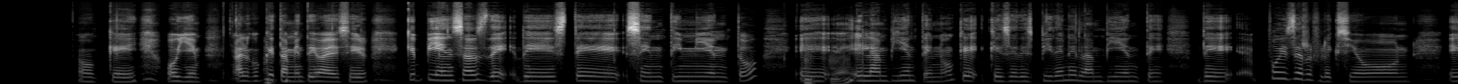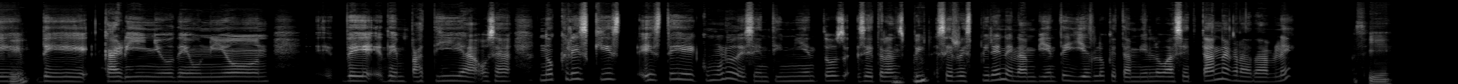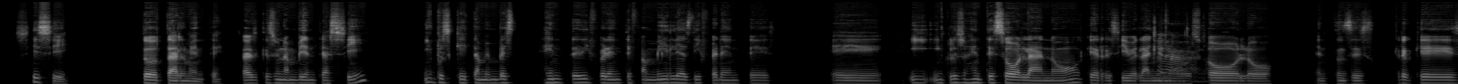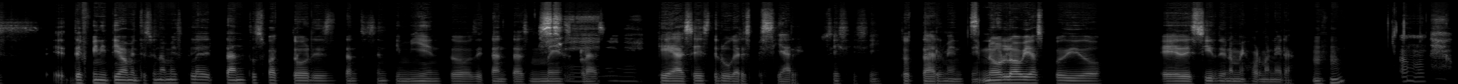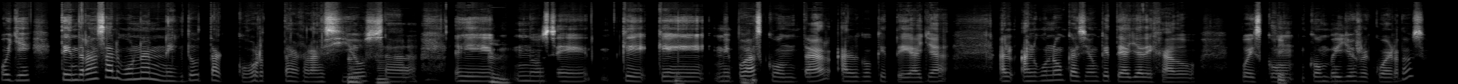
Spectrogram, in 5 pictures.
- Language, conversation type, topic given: Spanish, podcast, ¿Cuál es un mercado local que te encantó y qué lo hacía especial?
- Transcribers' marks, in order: none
